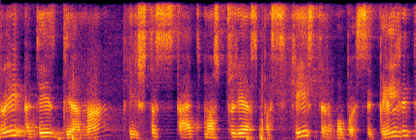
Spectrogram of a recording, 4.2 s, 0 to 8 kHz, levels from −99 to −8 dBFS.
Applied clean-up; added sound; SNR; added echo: neural mask model RNNoise.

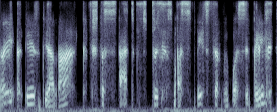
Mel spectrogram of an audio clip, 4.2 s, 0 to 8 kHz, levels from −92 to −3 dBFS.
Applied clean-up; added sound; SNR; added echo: neural diffusion model UNIVERSE++.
